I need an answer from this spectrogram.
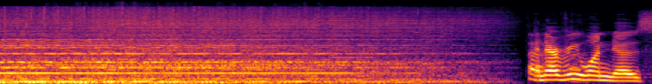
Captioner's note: cheers and applause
